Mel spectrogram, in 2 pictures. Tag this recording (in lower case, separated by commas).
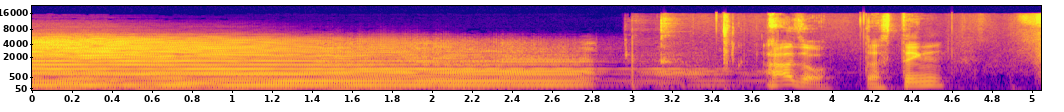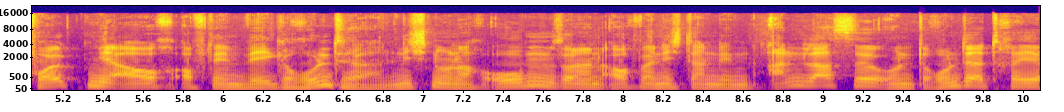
plucked string instrument, musical instrument, music, distortion, electric guitar, guitar, speech, effects unit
